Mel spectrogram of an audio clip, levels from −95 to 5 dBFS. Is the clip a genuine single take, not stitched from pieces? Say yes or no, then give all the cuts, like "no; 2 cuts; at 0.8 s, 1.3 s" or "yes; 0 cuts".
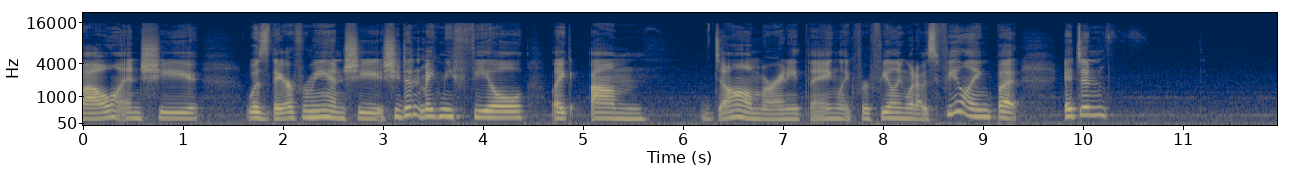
yes; 0 cuts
